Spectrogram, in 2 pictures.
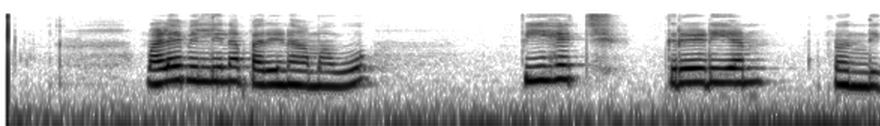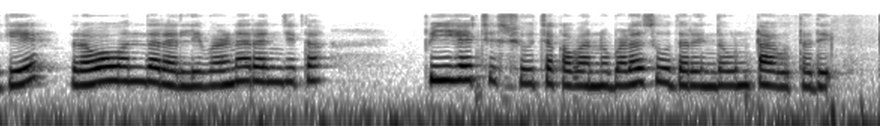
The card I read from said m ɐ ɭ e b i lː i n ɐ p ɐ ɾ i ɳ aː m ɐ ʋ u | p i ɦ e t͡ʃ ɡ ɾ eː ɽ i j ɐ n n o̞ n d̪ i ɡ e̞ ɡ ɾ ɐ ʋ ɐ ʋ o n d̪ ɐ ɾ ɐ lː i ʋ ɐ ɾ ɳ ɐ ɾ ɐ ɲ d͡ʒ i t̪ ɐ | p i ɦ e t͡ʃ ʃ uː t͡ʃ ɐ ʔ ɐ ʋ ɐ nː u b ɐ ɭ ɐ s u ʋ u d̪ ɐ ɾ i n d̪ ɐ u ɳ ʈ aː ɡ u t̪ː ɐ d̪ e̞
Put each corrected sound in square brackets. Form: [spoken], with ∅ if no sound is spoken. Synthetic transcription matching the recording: m ɐ ɭ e b i lː i n ɐ p ɐ ɾ i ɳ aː m ɐ ʋ u | p i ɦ e t͡ʃ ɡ ɾ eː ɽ i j ɐ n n o̞ n d̪ i ɡ e̞ ɡ ɾ ɐ ʋ ɐ ʋ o n d̪ ɐ ɾ ɐ lː i ʋ ɐ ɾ ɳ ɐ ɾ ɐ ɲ d͡ʒ i t̪ ɐ | p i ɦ e t͡ʃ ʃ uː t͡ʃ ɐ [k] ɐ ʋ ɐ nː u b ɐ ɭ ɐ s u ʋ u d̪ ɐ ɾ i n d̪ ɐ u ɳ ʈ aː ɡ u t̪ː ɐ d̪ e̞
